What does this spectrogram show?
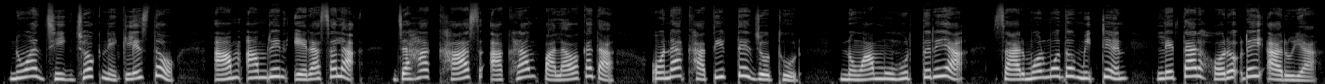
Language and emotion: Santali, happy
